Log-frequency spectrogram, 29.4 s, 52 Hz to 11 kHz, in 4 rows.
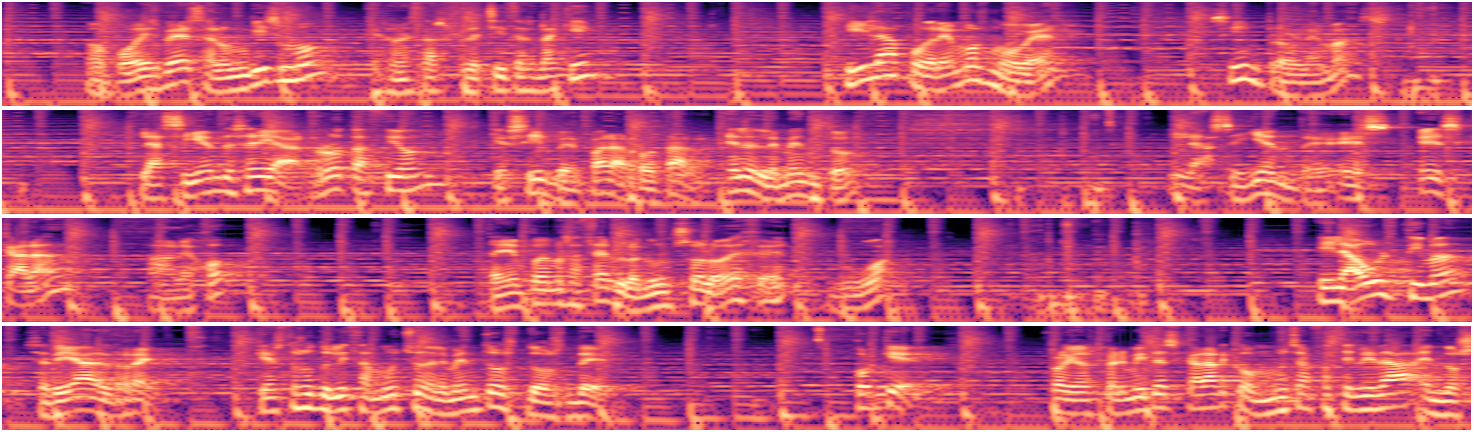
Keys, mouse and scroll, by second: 1.6 scroll up 1, 2.3 alt+click, 7.0 ctrl+z, 8.9 click, 12.6 ctrl+z, 13.5 click, 19.9 ctrl+z, 21.6 click.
